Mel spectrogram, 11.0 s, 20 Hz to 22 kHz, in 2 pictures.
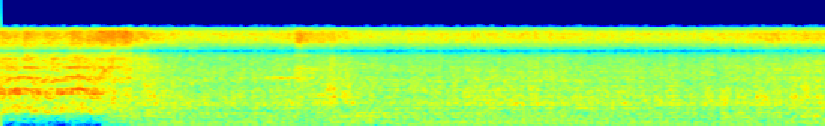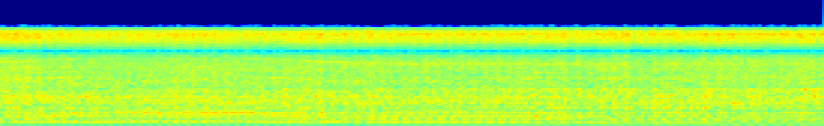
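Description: V8 catches, settles into a lumpy idle with an uneven loping beat and occasional stumbles; the idle is rough, cause unclear.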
